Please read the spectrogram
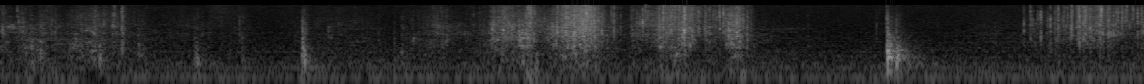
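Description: A cardboard frozen-food box and plastic sandwich wrappers being handled: rustling and crinkling in a few short bursts, with a couple of sharp taps, as the wrapped sandwiches are taken out and laid down.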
